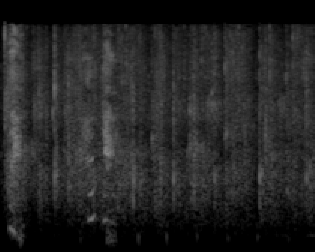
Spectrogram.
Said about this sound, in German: Und ich war nicht so begeistert wie ihr gerade mit dem Klatschen.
